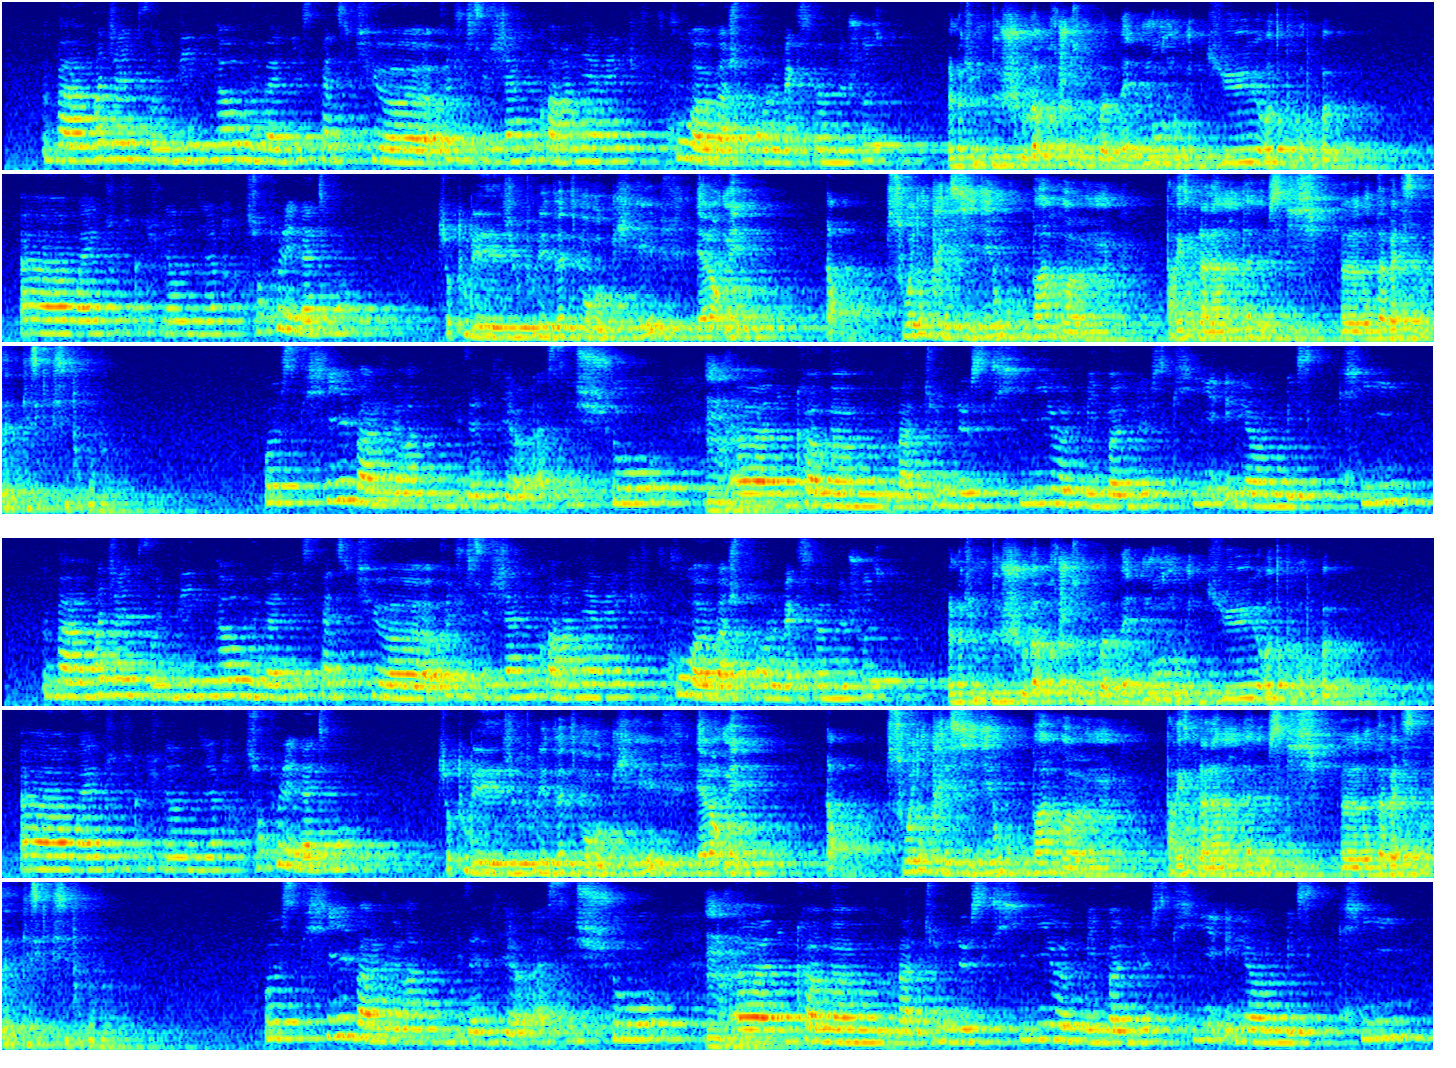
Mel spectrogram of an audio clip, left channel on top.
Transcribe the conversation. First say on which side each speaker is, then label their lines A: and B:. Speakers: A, on the left (about 80°); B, on the left (about 30°).
A: Bah moi déjà il me faut une énorme valise parce que euh, en fait je sais jamais quoi ramener avec. Du coup euh, bah je prends le maximum de choses.
B: Le maximum de choses, bah, par chose, on entend quoi? Vêtements, nourriture, t'en t'entends quoi?
A: Euh, ouais, tout ce que tu viens de dire, surtout les vêtements.
B: Surtout les, surtout les vêtements, ok. Et alors, mais, alors, soyons précis, disons qu'on part, euh, par exemple, à la montagne au ski. Euh, dans ta valise parfaite, qu'est-ce qu'il s'y trouve?
A: Au ski, bah je vais ramener des habits euh, assez chauds.
B: Ouais.
A: Euh, donc comme euh, ma tenue de ski, euh, mes bottes de ski et euh, mes skis.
